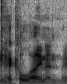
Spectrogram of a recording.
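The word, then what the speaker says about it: Kekäläinen: Kekalainen, there we go.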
